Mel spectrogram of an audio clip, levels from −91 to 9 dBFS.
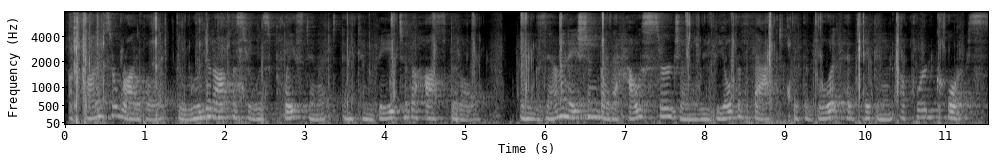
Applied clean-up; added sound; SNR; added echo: none; Chewing, mastication; 6 dB; reverberation time 0.8 s.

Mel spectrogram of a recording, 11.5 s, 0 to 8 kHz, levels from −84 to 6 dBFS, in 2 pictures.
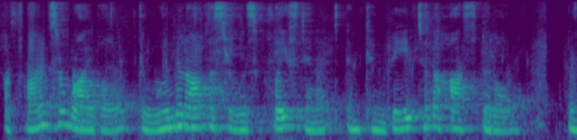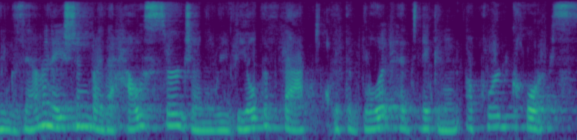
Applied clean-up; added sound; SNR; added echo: neural separator model SepFormer DNS4.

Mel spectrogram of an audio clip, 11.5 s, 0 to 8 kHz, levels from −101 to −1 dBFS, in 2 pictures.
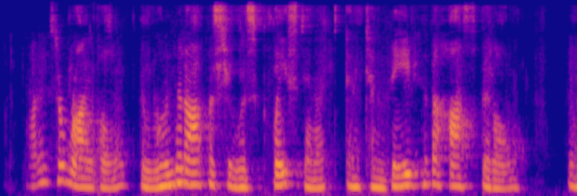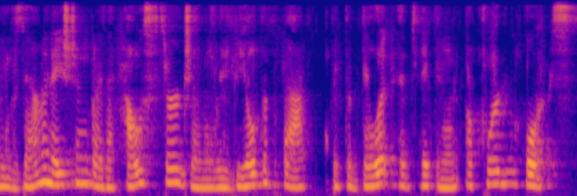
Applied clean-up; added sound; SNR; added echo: neural mask model DeepFilterNet 3.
